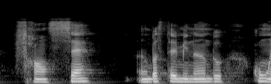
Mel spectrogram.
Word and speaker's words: français: O S não se pronuncia em francês. Esse é um que causa bastante confusão. Porque a gente vê ele lá, a gente quer falar ele. Mas em francês não fala.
